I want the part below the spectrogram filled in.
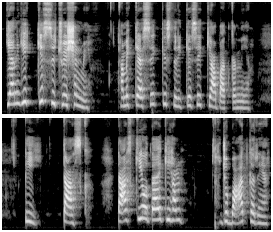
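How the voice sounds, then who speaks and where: A woman with an Indian accent giving an explanatory lecture as a teacher, mixing Hindi and English and often checking that listeners follow. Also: high voice.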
